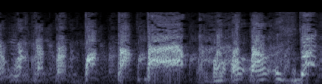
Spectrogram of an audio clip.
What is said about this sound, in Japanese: なんか来てた の、なんか来て、鳥 っぽい。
